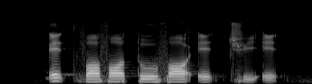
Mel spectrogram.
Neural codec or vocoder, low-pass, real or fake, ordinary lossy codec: none; 7.2 kHz; real; none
